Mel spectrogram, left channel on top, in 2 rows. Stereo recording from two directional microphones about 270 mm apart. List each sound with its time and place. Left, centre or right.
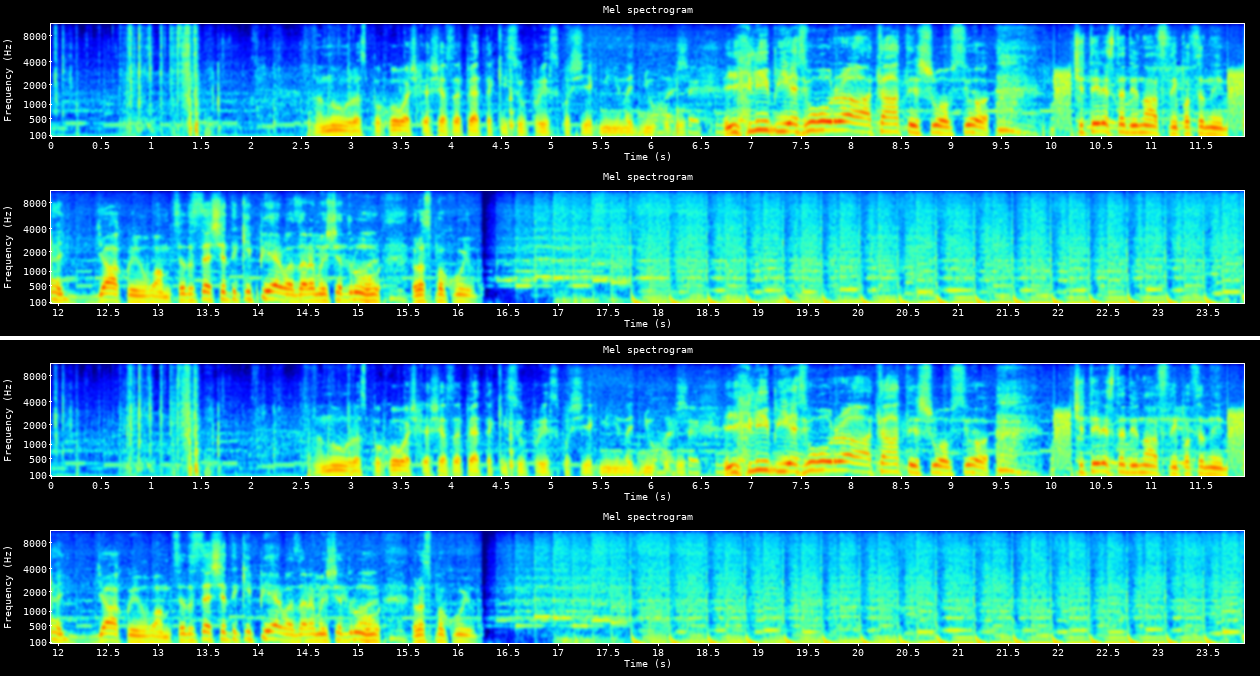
0.8 s a sound: centre
2.6 s speech: centre
9.4 s speech: right
10.0 s speech: centre
21.5 s music: centre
